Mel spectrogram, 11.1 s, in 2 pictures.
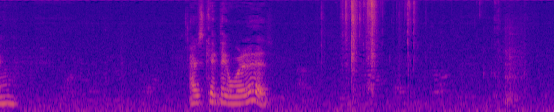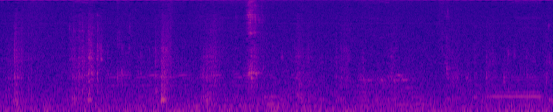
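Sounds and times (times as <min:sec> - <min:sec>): person chewing crispbread: 0:03.4 - 0:11.0.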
